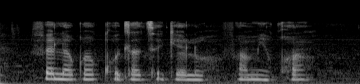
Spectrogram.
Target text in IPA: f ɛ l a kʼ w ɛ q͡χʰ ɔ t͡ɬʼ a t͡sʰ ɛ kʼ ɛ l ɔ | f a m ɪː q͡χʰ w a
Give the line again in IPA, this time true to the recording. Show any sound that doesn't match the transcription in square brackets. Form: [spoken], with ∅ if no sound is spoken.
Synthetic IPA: f ɛ l a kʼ w [a] q͡χʰ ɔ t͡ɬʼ a t͡sʰ ɛ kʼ ɛ l ɔ | f a m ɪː q͡χʰ w a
